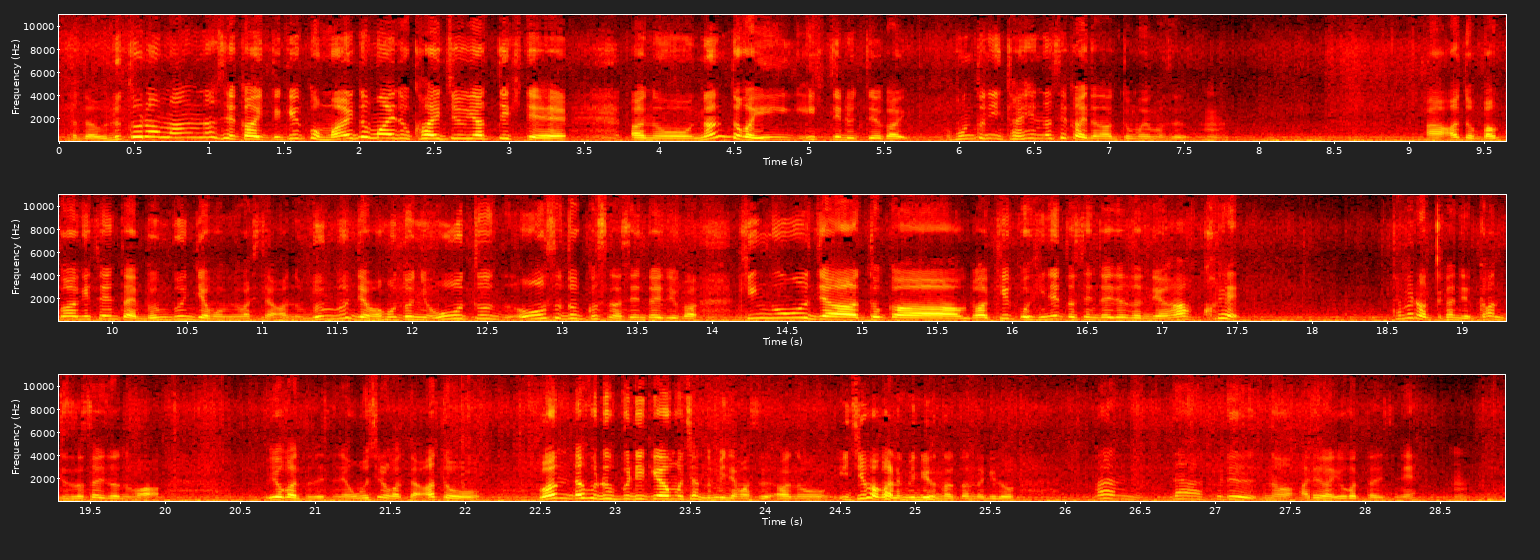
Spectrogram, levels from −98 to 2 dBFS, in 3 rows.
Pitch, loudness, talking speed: 190 Hz, -28 LUFS, 460 characters per minute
